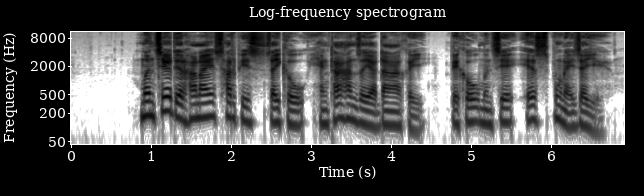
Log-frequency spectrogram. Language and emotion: Bodo, neutral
